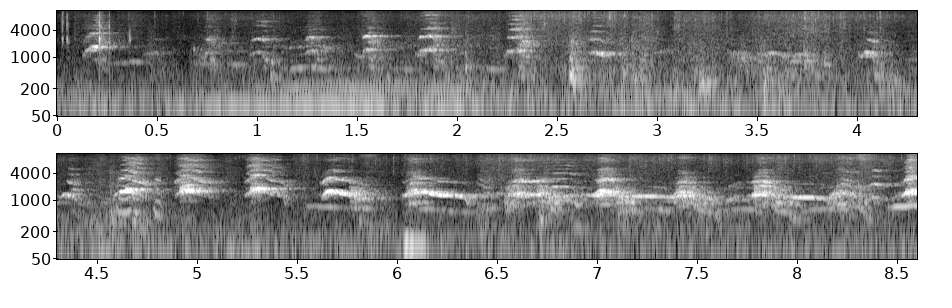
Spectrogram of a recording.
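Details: A Chihuahua at a pet shop in Nagoya gives quick, high-pitched yips in uneven bursts, with a faint low hum at first.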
